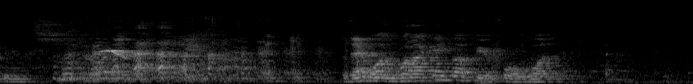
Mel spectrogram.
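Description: A man speaks calmly into a microphone in a large echoing room.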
